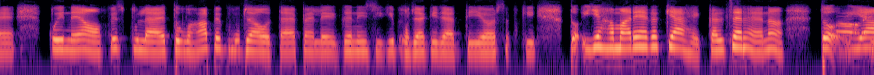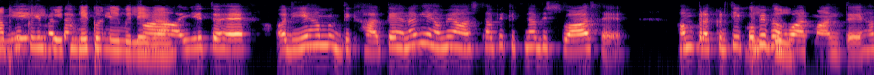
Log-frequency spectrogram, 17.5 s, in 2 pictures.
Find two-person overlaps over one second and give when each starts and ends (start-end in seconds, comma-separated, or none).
8.4-10.4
